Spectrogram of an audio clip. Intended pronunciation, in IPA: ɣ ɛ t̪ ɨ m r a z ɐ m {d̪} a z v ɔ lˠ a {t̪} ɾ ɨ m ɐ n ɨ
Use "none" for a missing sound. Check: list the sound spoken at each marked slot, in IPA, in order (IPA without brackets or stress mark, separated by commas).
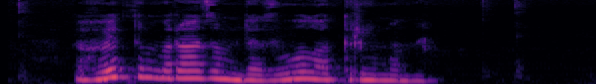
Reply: d̪, t̪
